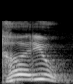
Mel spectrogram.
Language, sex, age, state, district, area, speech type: Kashmiri, male, 18-30, Jammu and Kashmir, Ganderbal, rural, read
